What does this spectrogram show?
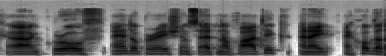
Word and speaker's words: Navattic: you are leading uh growth and operations at novatic and i i hope that i pronounced it correctly yeah you got it yeah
